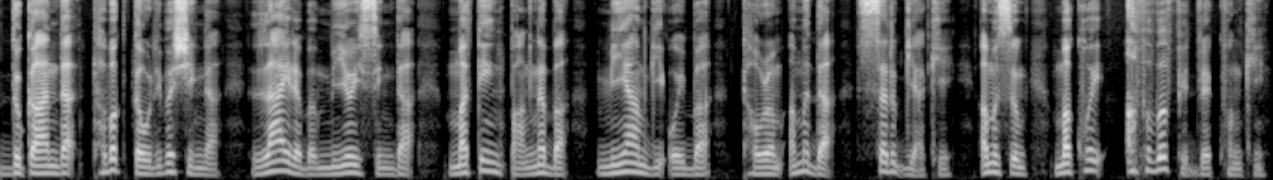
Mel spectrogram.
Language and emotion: Manipuri, happy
